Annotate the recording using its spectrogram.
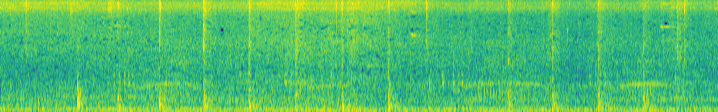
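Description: Tyres bump over railway tracks with rattling knocks.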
